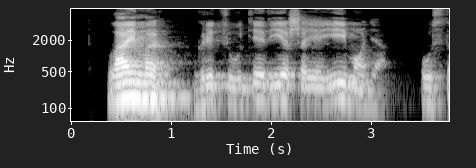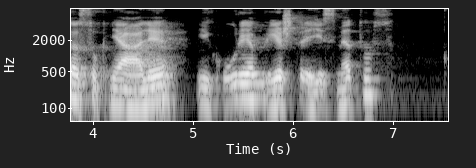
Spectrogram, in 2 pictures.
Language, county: Lithuanian, Alytus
